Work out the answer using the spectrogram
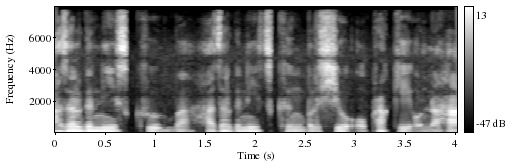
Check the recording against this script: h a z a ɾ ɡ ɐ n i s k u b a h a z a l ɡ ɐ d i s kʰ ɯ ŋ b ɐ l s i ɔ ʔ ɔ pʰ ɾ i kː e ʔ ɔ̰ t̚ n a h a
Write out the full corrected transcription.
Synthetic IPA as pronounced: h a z a ɾ ɡ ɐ n i s kʰ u b a h a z a ɾ ɡ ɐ n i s kʰ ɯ ŋ b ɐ l s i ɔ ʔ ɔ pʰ ɾ a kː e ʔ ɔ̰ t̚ n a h a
